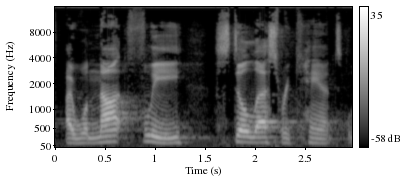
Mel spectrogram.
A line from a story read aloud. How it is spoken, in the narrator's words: Luther said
